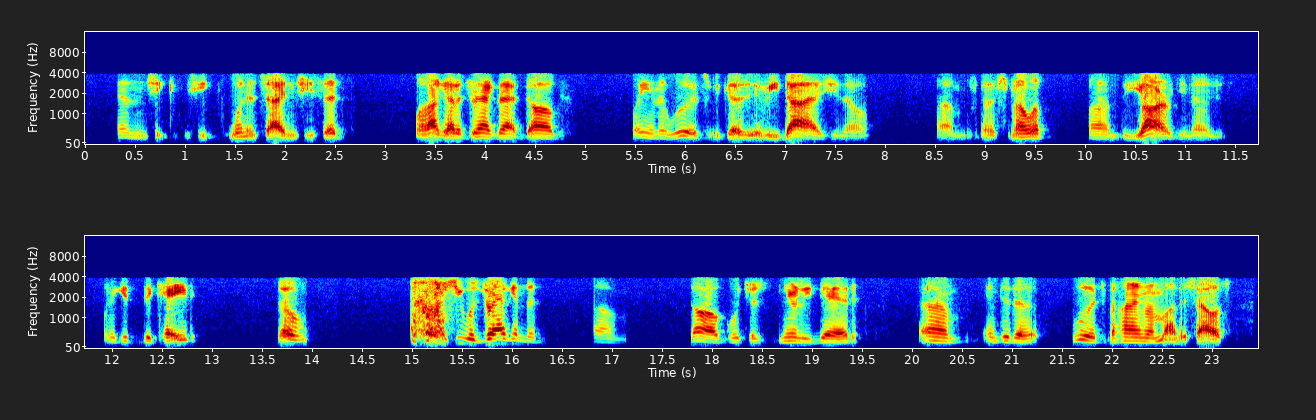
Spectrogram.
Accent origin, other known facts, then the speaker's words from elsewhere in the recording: Choctaw, Mississippi, United States; I'm here in Choctaw, Mississippi, which is about 5 miles from Philadelphia, Mississippi. And I'm from the Choctaw Indian Reservation.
